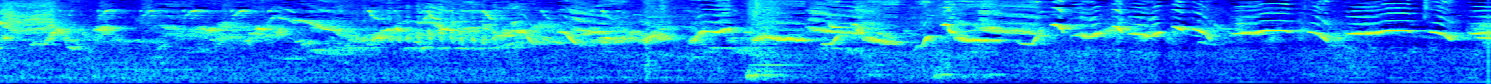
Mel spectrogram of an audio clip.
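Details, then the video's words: Chinese hwamei kept as a cage bird, pouring out a long continuous run of bright, twisting whistled notes, fast and varied, growing louder toward the end, with a brief knock midway. "Họa mi bóng bộ to đẹp hót cao"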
